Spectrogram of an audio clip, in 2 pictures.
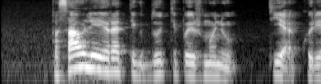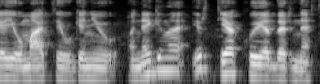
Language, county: Lithuanian, Šiauliai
